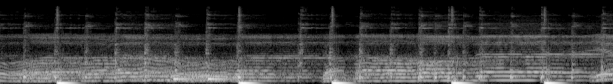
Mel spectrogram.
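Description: Devotional sholawat music: voices chanting an Arabic melody over Indonesian hadrah/banjari frame-drum percussion. Light drum slaps run throughout, and a deep bass drum strikes five times at uneven intervals.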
